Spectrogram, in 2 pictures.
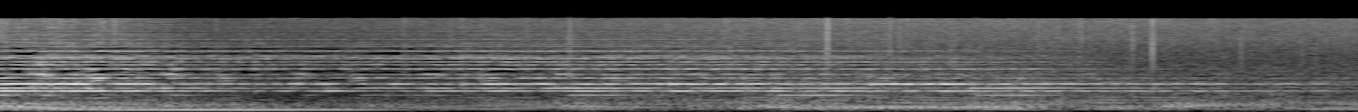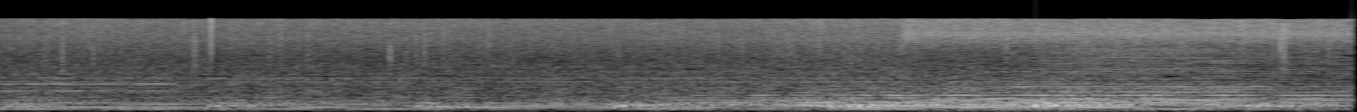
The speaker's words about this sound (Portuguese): Colocarei o carro ali, junto daquelas árvores. Assim, quem sair do sanatório não nos verá.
